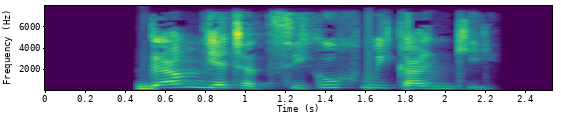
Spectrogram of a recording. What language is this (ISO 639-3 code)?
qva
